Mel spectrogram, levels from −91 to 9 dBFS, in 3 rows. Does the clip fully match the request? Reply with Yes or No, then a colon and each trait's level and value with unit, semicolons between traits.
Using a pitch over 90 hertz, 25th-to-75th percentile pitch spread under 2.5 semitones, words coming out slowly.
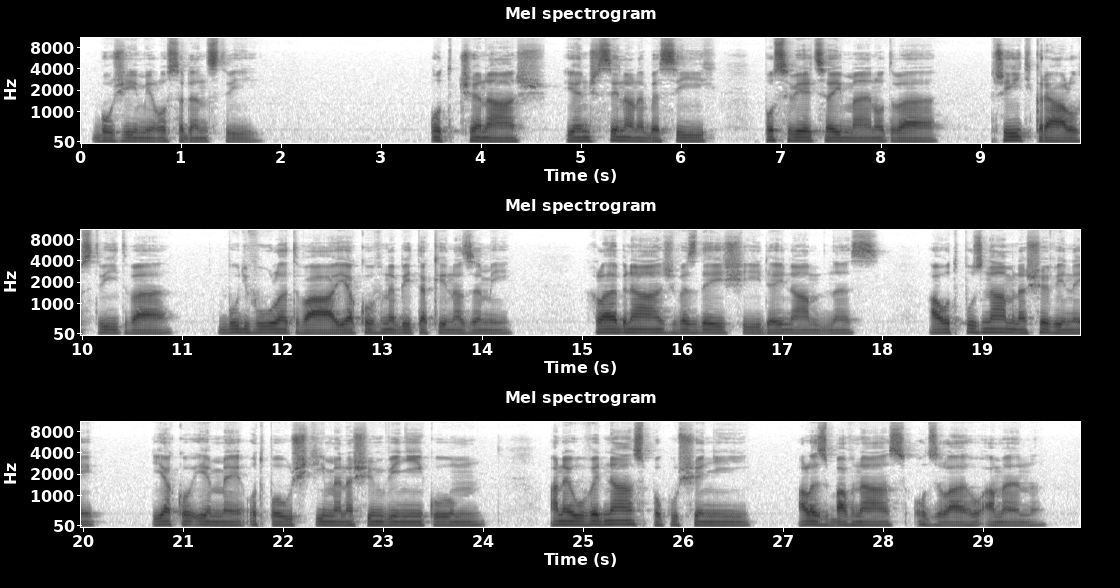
No: very low, 85 Hz; narrow, 2.0 semitones; slow, 105 wpm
